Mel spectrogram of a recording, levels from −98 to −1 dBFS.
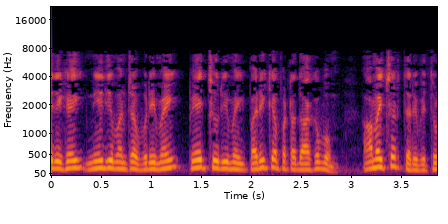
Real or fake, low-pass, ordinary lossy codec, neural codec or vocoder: real; none; none; none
